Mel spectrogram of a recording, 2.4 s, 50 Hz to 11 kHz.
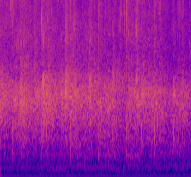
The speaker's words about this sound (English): And we saw in that two-week period, we had 70 people get filled with the Holy Spirit for the first time. 70 people in those four services. Come on, give God a good praise clap for that.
